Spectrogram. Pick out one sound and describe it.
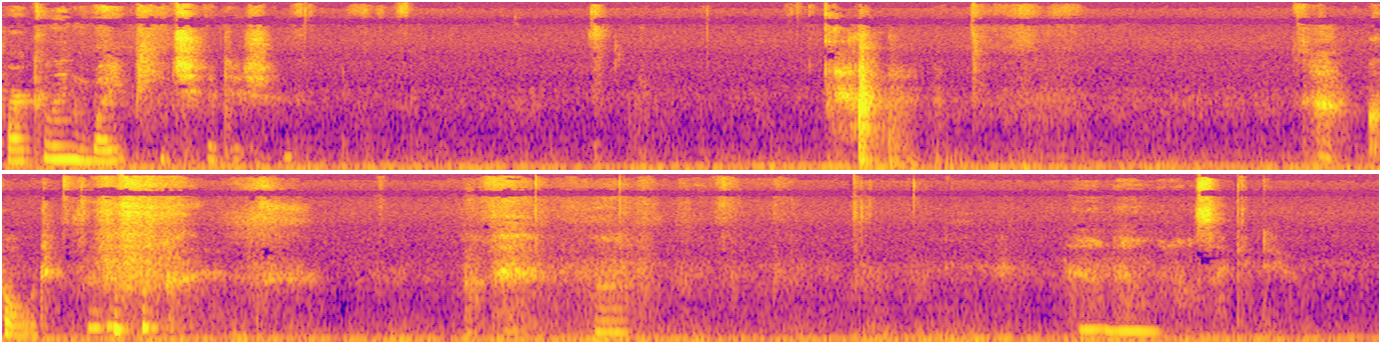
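A young woman talks softly close by, in short bursts.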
